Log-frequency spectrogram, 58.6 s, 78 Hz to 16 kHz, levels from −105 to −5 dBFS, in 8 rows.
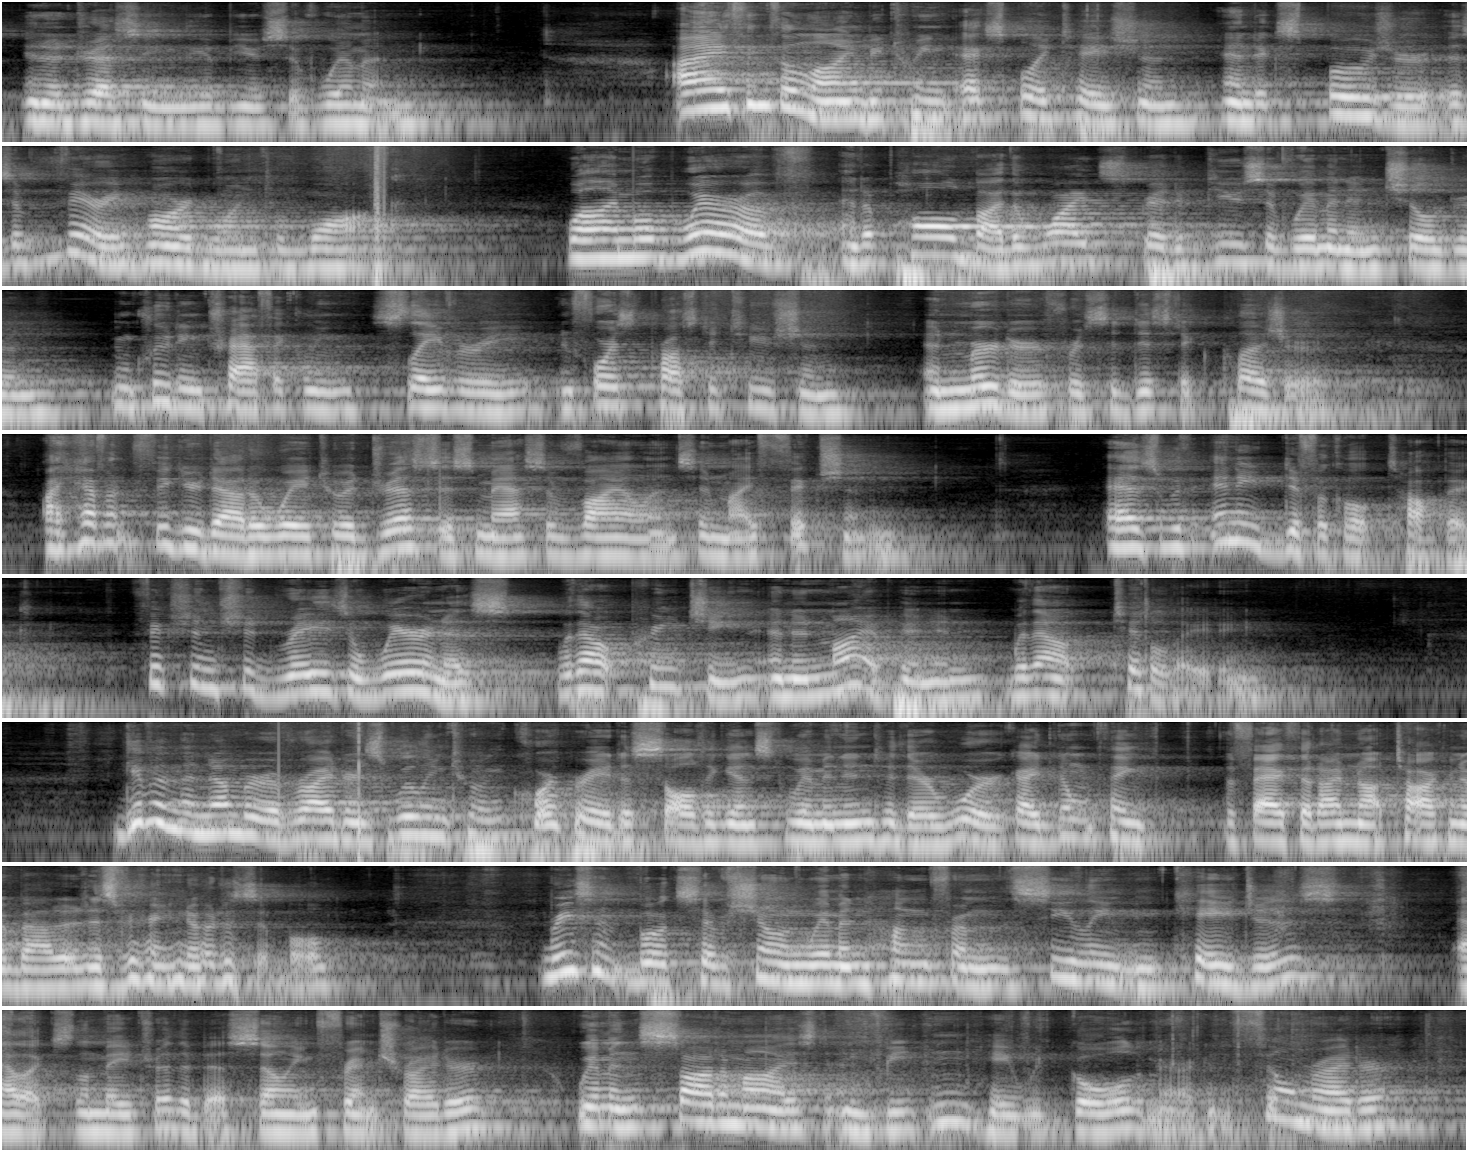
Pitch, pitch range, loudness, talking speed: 175 Hz, 160-195 Hz, -24 LUFS, 135 wpm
